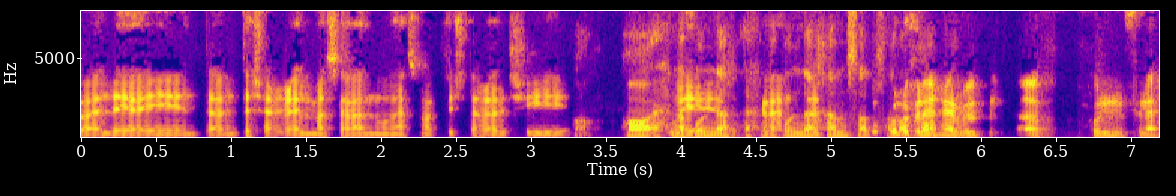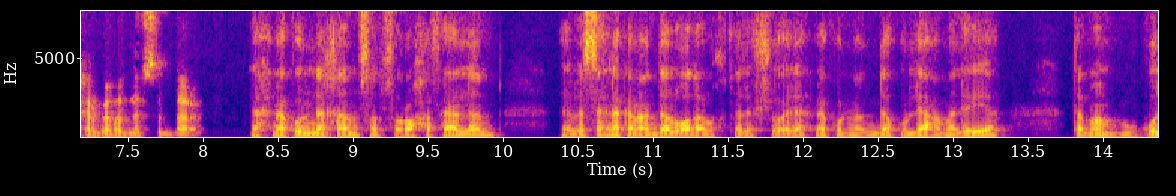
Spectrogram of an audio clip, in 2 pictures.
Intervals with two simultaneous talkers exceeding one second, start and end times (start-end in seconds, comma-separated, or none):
3.9-6.0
